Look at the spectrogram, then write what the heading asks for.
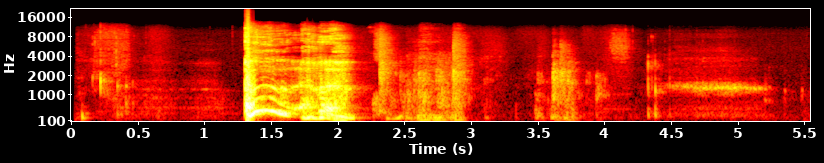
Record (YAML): cough_length: 5.5 s
cough_amplitude: 32768
cough_signal_mean_std_ratio: 0.28
survey_phase: beta (2021-08-13 to 2022-03-07)
age: 65+
gender: Male
wearing_mask: 'No'
symptom_none: true
smoker_status: Ex-smoker
respiratory_condition_asthma: false
respiratory_condition_other: false
recruitment_source: REACT
submission_delay: 2 days
covid_test_result: Negative
covid_test_method: RT-qPCR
